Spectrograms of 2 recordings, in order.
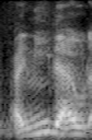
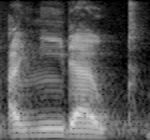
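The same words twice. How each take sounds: First: I need out louder and higher, leaning on need; pleading repeat. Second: Said in the usual way. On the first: Retold or imitated. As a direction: push harder on need the second time. Retelling his desperate plea.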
